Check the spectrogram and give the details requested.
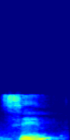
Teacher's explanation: During the production of ch and j, the first stop is occurring between the blade of the tongue and the hinder part of the alveolar ridge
